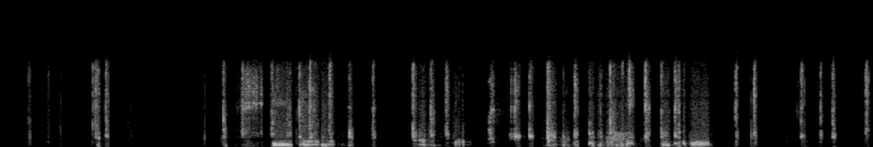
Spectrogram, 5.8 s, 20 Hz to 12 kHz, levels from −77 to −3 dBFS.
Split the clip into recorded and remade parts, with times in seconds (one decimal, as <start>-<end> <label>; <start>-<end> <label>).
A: 0.0-5.8 recorded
